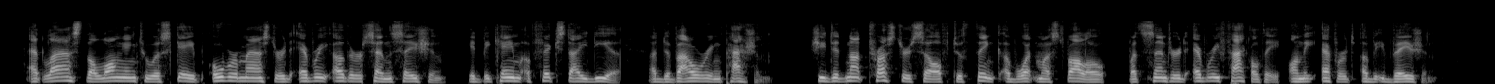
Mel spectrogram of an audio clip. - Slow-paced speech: No, average, 155 wpm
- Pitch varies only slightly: No, average, 3.2 semitones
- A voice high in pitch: No, medium, 140 Hz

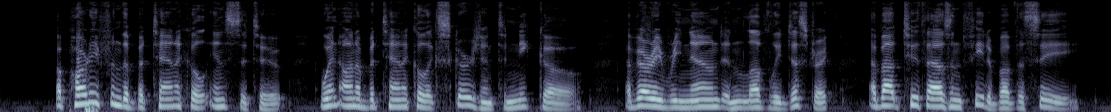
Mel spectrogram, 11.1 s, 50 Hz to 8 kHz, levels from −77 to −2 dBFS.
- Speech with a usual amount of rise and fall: Yes, average, 4.4 semitones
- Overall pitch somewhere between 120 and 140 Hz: Yes, low, 135 Hz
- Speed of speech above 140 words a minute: No, slow, 135 wpm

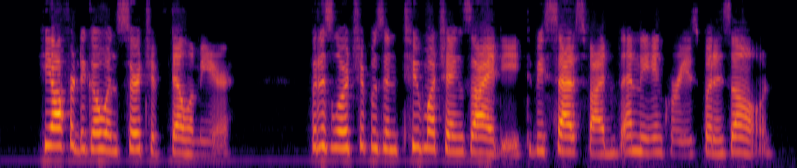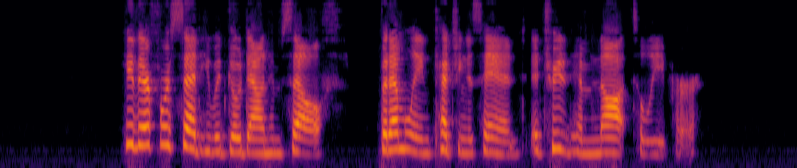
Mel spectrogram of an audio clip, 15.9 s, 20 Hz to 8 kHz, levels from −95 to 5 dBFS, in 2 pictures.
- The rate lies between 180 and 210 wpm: No, average, 165 wpm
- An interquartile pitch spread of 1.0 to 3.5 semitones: No, average, 4.3 semitones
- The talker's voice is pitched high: Yes, high, 230 Hz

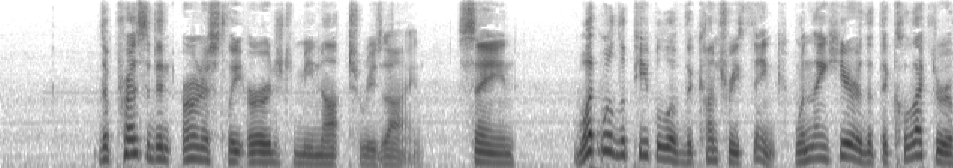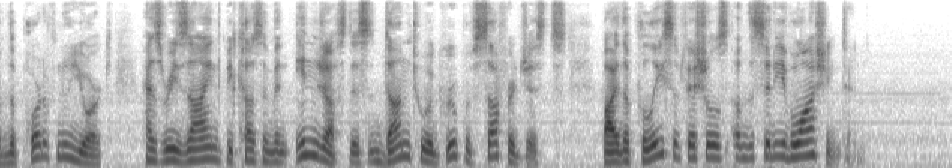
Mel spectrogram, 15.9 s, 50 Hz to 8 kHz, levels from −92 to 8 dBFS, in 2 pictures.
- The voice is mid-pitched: Yes, medium, 150 Hz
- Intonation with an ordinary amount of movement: No, wide, 6.4 semitones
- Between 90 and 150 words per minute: No, average, 190 wpm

